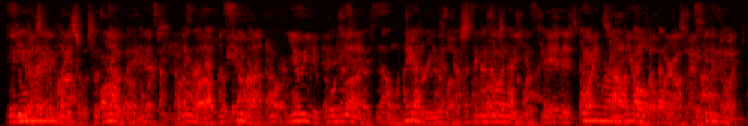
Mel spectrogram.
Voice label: male synthconv mix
